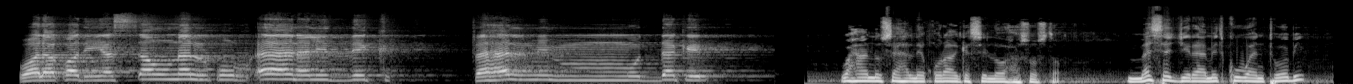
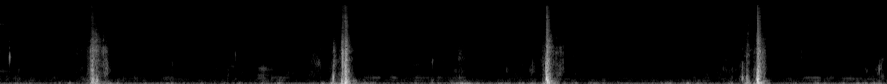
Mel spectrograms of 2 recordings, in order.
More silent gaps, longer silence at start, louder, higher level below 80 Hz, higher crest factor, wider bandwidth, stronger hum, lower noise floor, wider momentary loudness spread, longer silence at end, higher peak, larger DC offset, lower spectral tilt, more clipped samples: first, 7.98-8.03 s vs none; second, 0.2 s vs 0.9 s; first, -15 LUFS vs -24 LUFS; about the same, -36 dBFS vs -36 dBFS; second, 14 dB vs 26 dB; second, 11 kHz vs 16 kHz; neither; about the same, -54 dBFS vs -55 dBFS; second, 13 LU vs 28 LU; second, 0.2 s vs 1.2 s; about the same, -2 dBFS vs -2 dBFS; neither; second, -5 dB/octave vs -7 dB/octave; neither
